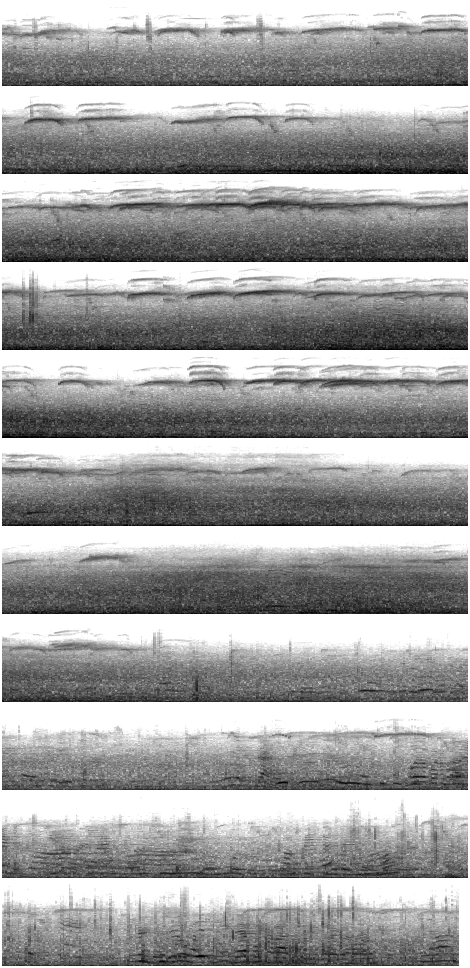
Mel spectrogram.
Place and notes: ulica heroja Tomšiča, maribor, slovenija - swifts, walkers
summer evening, swifts, walkers, steps, spoken words ....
